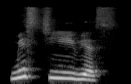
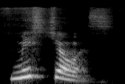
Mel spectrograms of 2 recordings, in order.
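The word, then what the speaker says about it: mischievous: मिस्चीवियस, ज्यादातर इसको मिस्चीवियस बोलते हैं, जिसका मतलब होता है शरारती, लेकिन इसकी करेक्ट प्रोनाउंसिएशन होती है मिस्चवस।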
